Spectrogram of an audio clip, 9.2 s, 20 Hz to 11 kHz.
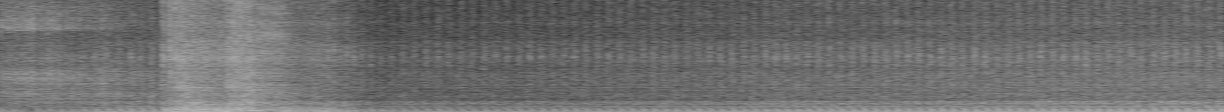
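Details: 2017 Suzuki DR-Z400, fuel screw three turns out, fouled CR8E plug replaced: sharp harsh burst on throttle snap, then lumpy idle with faint rattle; knocking under snap throttle, owner suspects jets and plans new OEM jets.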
